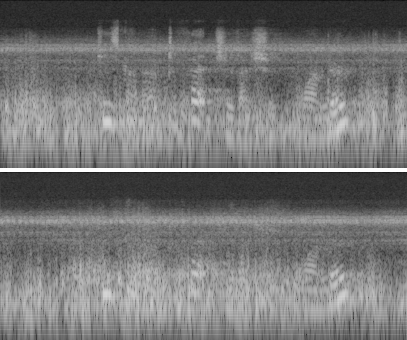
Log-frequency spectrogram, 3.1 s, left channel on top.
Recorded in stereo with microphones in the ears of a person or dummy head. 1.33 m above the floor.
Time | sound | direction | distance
0.7 | a woman speaking | 80° left | 3 m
